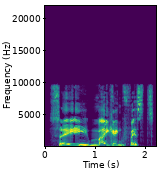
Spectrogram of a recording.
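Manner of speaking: put-on high, slow, delighted old man; gleeful. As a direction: crow over the baby's fists. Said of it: "David says gleefully".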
